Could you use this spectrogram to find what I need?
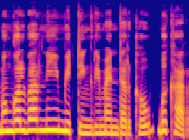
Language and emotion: Bodo, neutral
